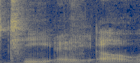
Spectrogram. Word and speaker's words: Tao: Even though it's T-A-O, it's D-A-O in the way we pronounce it, the Tao.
